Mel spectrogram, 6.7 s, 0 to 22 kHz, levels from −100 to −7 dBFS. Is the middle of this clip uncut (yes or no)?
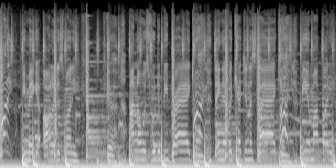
yes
